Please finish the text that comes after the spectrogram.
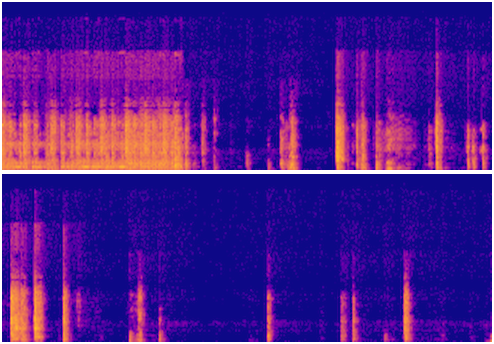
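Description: Sewing machine running steadily for about two seconds while stitching a side seam, followed by scattered light ticks, taps and handling clicks in an otherwise quiet room.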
